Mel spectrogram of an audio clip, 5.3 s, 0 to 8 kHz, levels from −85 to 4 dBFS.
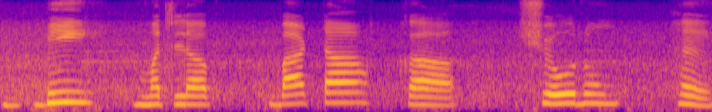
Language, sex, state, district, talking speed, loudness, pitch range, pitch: Hindi, female, Madhya Pradesh, Dhar, 65 wpm, -14 LUFS, 220-255 Hz, 235 Hz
